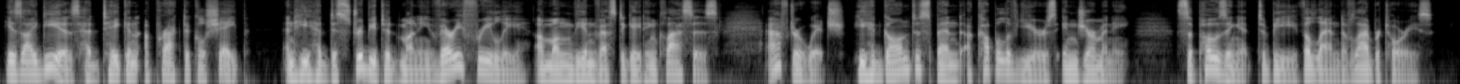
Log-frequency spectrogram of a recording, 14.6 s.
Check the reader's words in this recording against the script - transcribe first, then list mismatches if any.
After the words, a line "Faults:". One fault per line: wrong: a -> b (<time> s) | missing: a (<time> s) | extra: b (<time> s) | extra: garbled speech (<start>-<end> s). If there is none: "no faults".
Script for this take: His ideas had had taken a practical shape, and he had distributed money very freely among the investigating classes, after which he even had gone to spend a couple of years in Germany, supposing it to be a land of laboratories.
His ideas had taken a practical shape, and he had distributed money very freely among the investigating classes, after which he had gone to spend a couple of years in Germany, supposing it to be the land of laboratories.
Faults:
missing: had (1.0 s)
missing: even (8.7 s)
wrong: a -> the (13.0 s)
